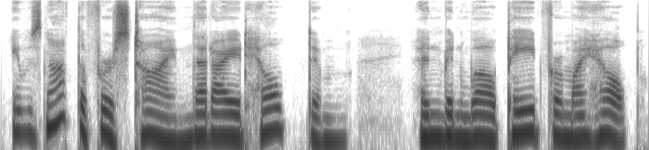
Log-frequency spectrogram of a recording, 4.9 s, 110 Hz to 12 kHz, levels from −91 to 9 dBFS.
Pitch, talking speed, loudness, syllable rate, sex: 170 Hz, 220 wpm, -19 LUFS, 4.6 syllables/s, male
